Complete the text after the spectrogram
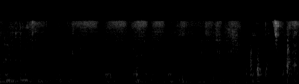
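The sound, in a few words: paper being rubbed down onto a junk journal page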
